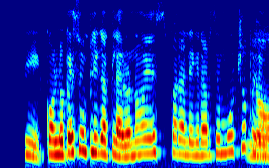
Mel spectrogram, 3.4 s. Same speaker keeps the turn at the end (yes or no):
yes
